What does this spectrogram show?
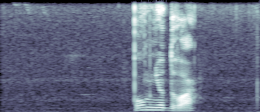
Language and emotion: Russian, neutral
